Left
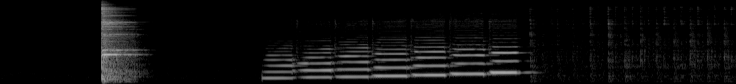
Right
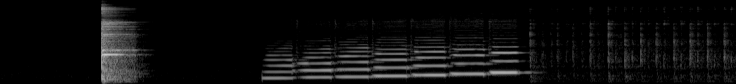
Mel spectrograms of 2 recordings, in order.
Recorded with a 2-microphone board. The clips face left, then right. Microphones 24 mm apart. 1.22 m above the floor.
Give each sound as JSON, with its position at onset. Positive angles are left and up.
{"t": 1.0, "sound": "hammering", "side_deg": -30, "distance_m": 1.8}
{"t": 2.6, "sound": "a flute", "side_deg": 0, "distance_m": 0.7}
{"t": 5.3, "sound": "typing on a keyboard", "side_deg": -30, "distance_m": 2.5}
